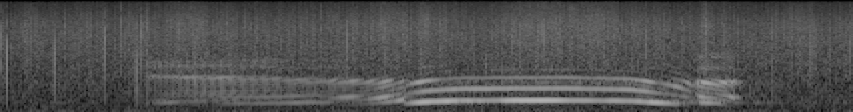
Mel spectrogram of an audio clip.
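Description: A cow on a farm lets out a single drawn-out moo that rises in pitch, holds steady, then drops away at the end, over faint background hiss.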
